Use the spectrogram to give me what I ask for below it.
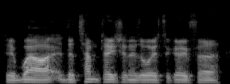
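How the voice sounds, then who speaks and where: A man chatting casually as a podcast host. His voice sits on the low side but has a bright, forceful edge. He talks in halting bursts, full of fillers and restarts. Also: level tone. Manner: hesitant, many fillers and restarts.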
